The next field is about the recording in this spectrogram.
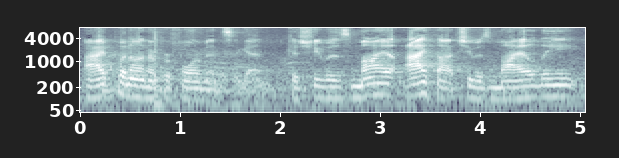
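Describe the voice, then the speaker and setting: A man playing a tabletop game, describing his character's actions haltingly, with many fillers. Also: fairly low pitch, fairly even intonation, roomy sound, long reverb tail, noisy background. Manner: halting, full of fillers and restarts. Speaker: player.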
